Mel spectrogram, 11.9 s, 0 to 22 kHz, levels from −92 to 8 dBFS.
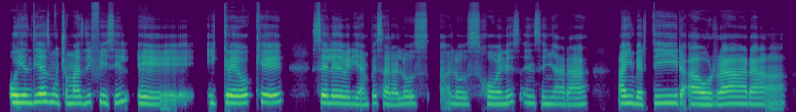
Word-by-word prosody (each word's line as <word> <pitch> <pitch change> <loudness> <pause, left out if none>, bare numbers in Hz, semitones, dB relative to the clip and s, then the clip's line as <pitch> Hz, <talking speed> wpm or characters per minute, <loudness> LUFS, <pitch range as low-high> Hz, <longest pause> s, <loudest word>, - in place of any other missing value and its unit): Hoy 250 0 +9
en 245 -1 +4
día 270 +1 +7
es 275 - +3
mucho 240 -3 -3
más 225 -1 0
difícil, 250 - -5
eh, 480 - -2 0.2
y 240 -2 -7
creo 245 0 +5
que 260 +1 +3 0.4
se 250 - +4
le 235 0 +2
debería 210 -3 0
empezar 205 0 -4
a 190 - -2
los 220 +2 -7
a - - -12
los 210 -1 -8
jóvenes 215 +3 -4
enseñar 215 -3 -7
a 200 +2 -5 0.4
a 230 0 +4
invertir, 235 +2 -2
a 210 -3 0
ahorrar, 210 +2 +1
a 205 0 -6
225 Hz, 135 wpm, -22 LUFS, 210-245 Hz, 0.4 s, Hoy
